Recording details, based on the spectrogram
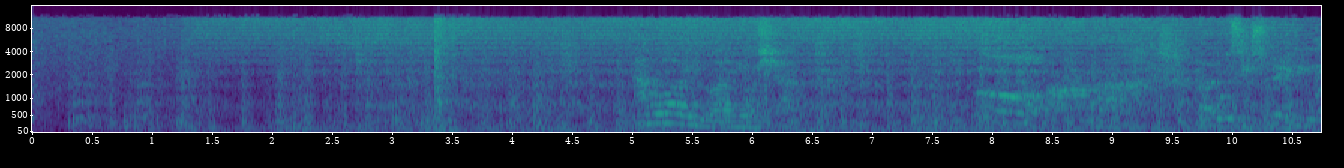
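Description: Steam train from a PS4 game rolling along the rails: a steady clattering rumble with hissing steam runs throughout, while a voice speaks over it partway through.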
